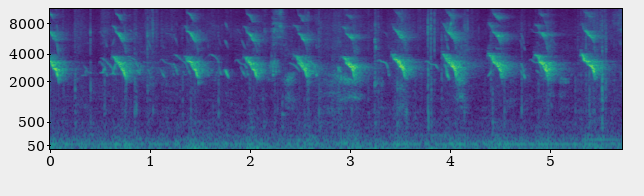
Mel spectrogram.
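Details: Young chicken chicks chirping in a regular series of bright, high peeps that fall in pitch, about two each second, each one swelling and fading, over a soft background hum.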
